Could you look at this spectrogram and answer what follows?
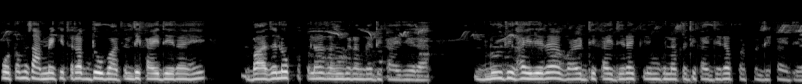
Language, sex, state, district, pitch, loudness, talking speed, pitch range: Hindi, female, Rajasthan, Churu, 255 Hz, -16 LUFS, 290 wpm, 245-275 Hz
